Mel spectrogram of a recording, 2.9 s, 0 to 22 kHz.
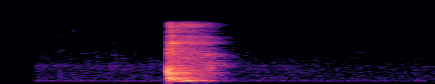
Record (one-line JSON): {"cough_length": "2.9 s", "cough_amplitude": 27461, "cough_signal_mean_std_ratio": 0.23, "survey_phase": "beta (2021-08-13 to 2022-03-07)", "age": "65+", "gender": "Female", "wearing_mask": "No", "symptom_none": true, "smoker_status": "Never smoked", "respiratory_condition_asthma": false, "respiratory_condition_other": false, "recruitment_source": "REACT", "submission_delay": "1 day", "covid_test_result": "Negative", "covid_test_method": "RT-qPCR", "influenza_a_test_result": "Negative", "influenza_b_test_result": "Negative"}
